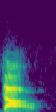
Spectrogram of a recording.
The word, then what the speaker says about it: Tao: T-A-O, you would think it was pronounced Tao or Tao, but we've Romanized Chinese in such a way that only those in the know can decide how it's pronounced. We should have spelled it D-O-W, you see, but it's T-A-O.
